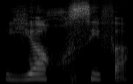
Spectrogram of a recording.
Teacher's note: खौ मोटी है, सीन बारीक, सीन के नीचे जेर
